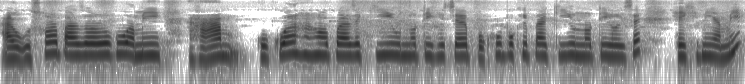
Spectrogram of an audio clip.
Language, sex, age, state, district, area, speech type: Assamese, female, 45-60, Assam, Dibrugarh, rural, spontaneous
